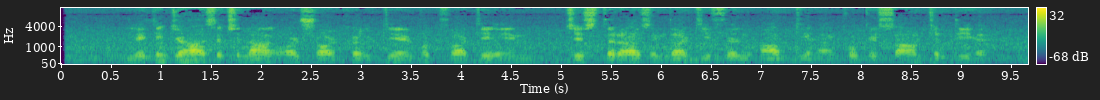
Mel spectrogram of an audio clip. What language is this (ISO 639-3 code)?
urd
